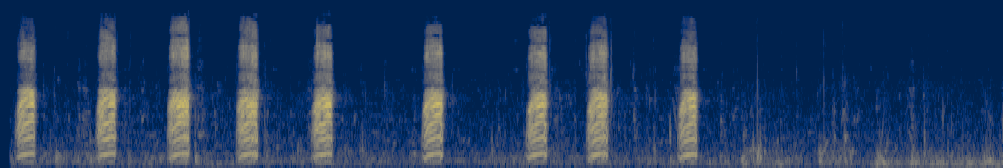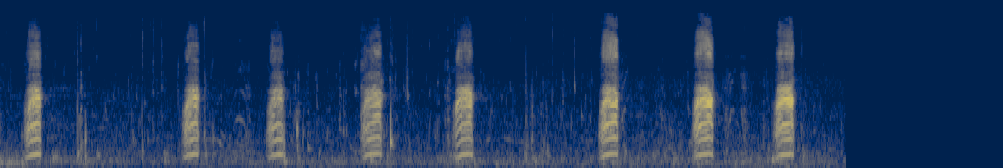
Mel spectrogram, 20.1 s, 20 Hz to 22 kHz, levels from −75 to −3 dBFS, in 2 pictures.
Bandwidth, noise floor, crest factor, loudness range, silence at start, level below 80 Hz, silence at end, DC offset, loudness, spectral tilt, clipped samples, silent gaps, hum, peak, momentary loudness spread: 16 kHz; -52 dBFS; 24 dB; 9 LU; 0.15 s; -68 dBFS; 2.05 s; under 0.1%; -20 LUFS; -1 dB/octave; under 0.1%; none; none; -2 dBFS; 26 LU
